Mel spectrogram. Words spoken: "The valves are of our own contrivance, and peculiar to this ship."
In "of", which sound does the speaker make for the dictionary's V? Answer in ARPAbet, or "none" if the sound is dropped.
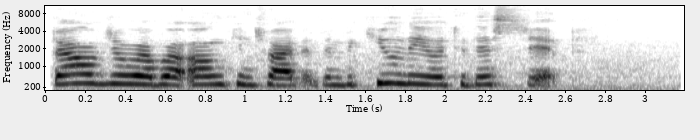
B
